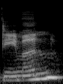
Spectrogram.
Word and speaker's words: daemon: I think people hear the word daemon, you can also pronounce it demon, which is, you know,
